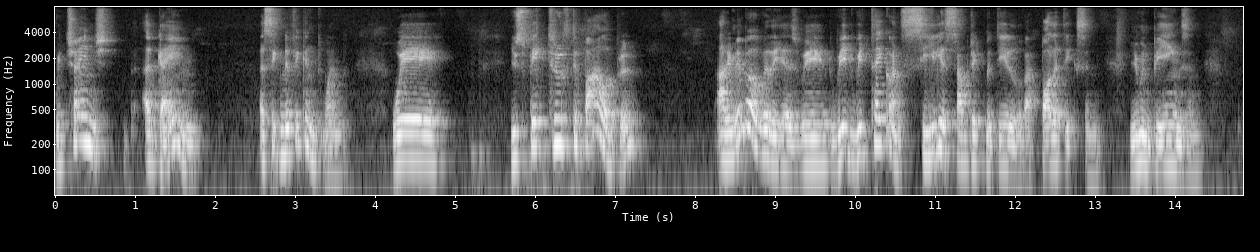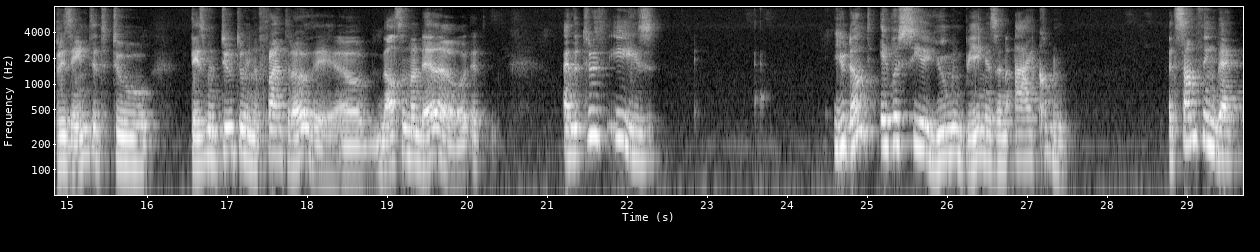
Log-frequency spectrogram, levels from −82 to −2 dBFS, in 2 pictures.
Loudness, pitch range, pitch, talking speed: -14 LUFS, 105-155 Hz, 125 Hz, 130 wpm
